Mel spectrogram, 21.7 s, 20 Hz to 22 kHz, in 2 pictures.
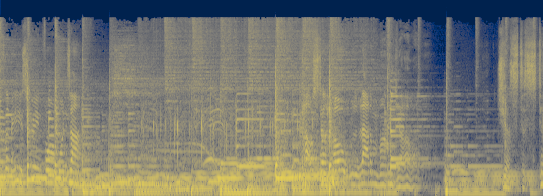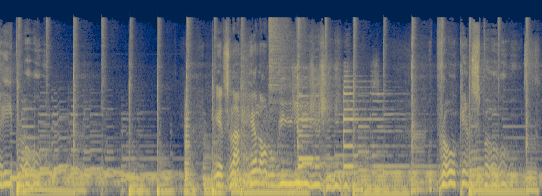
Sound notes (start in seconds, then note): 7.1 applause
